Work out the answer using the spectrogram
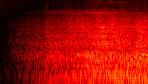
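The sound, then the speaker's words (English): An airplane at an airport swells from silence into a loud, broad engine roar. The rushing drone builds smoothly and holds steady toward the end. “The next morning at the airport, Nikki's flight has landed.”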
